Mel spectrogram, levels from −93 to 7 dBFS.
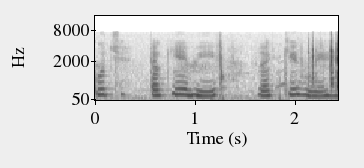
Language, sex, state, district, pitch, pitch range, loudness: Hindi, male, Uttar Pradesh, Shamli, 235 Hz, 220-265 Hz, -33 LUFS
